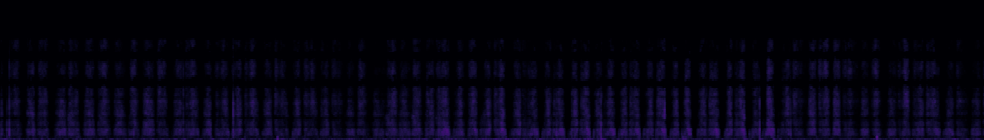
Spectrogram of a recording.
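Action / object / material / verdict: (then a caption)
scrape / silicone phone case on a smartphone / silicone / none. Long nails scratch and rub the back of a small grey matte silicone/plastic phone case on a smartphone with solid backing. The result is a steady run of quick, dry scratching strokes, roughly two or three a second, with a bright, hissy texture over a faint low rumble.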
